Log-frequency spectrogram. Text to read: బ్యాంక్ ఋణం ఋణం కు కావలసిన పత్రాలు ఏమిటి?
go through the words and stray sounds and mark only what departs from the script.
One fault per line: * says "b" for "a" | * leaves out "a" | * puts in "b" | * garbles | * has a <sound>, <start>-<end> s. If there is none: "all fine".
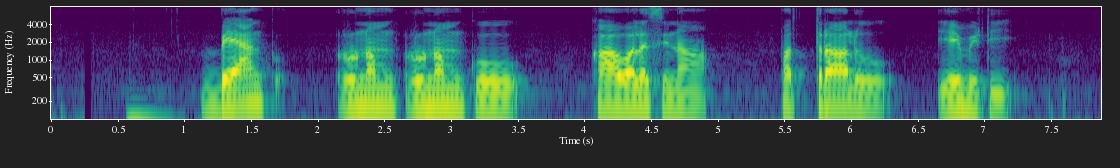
all fine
